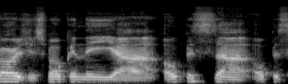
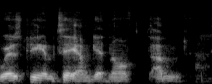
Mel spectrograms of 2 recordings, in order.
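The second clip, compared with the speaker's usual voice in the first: usual speaking voice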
